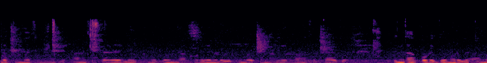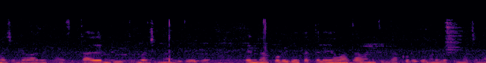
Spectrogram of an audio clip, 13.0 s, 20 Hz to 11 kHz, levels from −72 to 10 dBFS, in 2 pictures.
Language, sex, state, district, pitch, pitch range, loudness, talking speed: Kannada, female, Karnataka, Belgaum, 190 Hz, 190-195 Hz, -36 LUFS, 155 wpm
